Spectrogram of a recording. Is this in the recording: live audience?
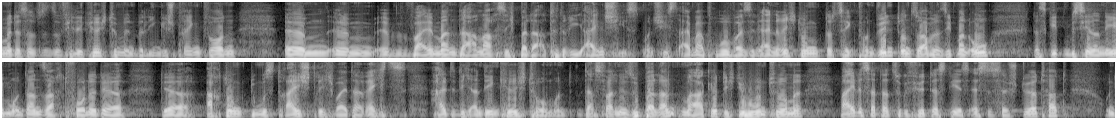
yes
